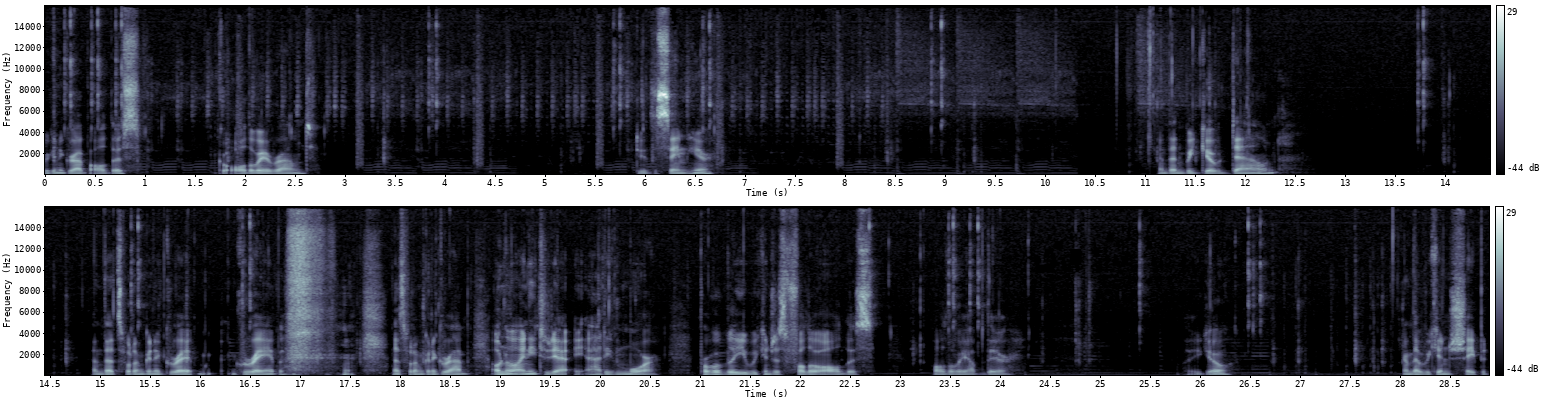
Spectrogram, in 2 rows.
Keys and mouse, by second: 0.2 shift+click, 0.9 middle click, 2.1-3.3 middle drag, 4.4 middle click, 5.9 shift+middle click, 6.1 middle click, 6.5 shift+click, 6.9-8.2 middle drag, 8.9 ctrl+shift+click, 9.1 shift+middle click, 9.3-10.8 middle drag, 11.1 middle click, 11.5 shift+middle click, 13.7 ctrl+shift+click, 14.0 middle click, 15.3 ctrl+shift+click, 15.5 middle click, 16.7 shift+middle click, 16.9 middle click, 17.2 shift+middle click, 17.3 middle click, 17.8 middle click, 18.2 shift+middle click, 18.4 middle click, 18.9 shift+middle click, 19.1 middle click, 19.5 middle click, 20.0 shift+middle click, 20.1 middle click, 20.7 middle click, 22.6 shift+click, 23.4 shift+click, 24.7 c, 26.8 shift+middle click, 27.0 middle click, 27.5 shift+middle click, 27.7 middle click, 27.9 c.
